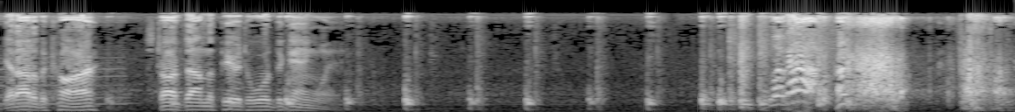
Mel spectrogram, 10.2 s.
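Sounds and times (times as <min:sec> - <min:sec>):
speech: 0:00.0 - 0:03.7, 0:08.4 - 0:09.1
wooden packing crates crashing onto a dock: 0:07.3 - 0:10.1.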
